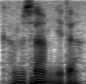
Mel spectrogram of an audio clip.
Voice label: "thank you", korean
